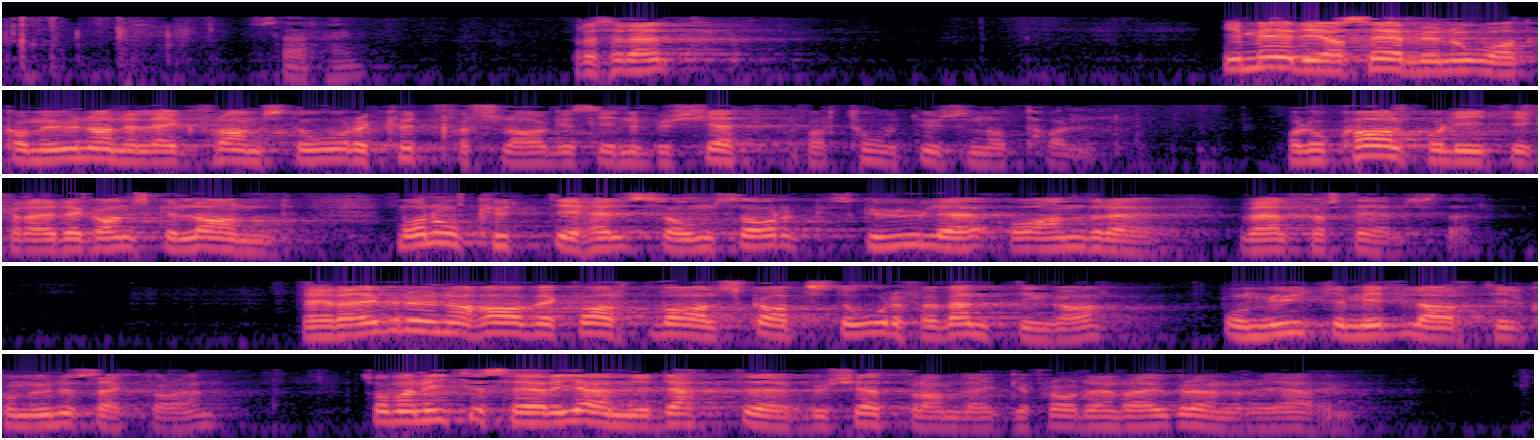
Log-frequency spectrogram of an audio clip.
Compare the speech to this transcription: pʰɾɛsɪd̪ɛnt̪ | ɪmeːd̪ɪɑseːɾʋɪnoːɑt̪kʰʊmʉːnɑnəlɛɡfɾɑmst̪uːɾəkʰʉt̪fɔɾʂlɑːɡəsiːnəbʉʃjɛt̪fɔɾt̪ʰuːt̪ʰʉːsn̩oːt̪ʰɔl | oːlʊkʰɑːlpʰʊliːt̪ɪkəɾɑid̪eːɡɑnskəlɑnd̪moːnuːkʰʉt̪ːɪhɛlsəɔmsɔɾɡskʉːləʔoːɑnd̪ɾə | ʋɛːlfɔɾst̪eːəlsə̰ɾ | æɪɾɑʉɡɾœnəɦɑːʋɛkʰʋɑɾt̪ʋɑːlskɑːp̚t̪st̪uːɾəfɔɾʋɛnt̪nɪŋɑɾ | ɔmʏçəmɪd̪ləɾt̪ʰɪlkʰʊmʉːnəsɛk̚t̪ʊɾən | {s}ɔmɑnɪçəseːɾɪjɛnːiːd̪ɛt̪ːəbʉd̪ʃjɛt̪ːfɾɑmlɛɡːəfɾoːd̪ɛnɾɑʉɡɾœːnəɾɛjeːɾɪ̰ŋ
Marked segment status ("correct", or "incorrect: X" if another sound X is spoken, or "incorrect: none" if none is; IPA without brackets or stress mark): correct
